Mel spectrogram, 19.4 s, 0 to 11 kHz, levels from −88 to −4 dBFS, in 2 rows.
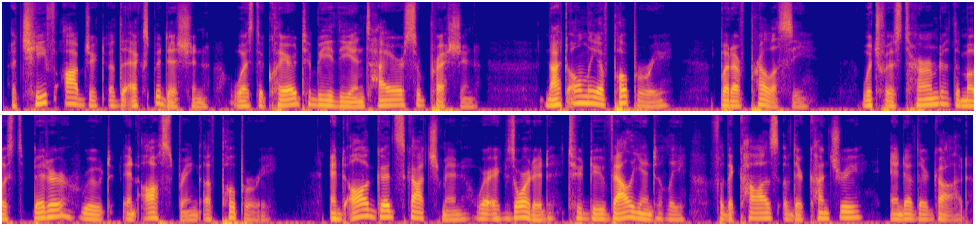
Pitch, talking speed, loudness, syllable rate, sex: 115 Hz, 155 wpm, -23 LUFS, 4.8 syllables/s, male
